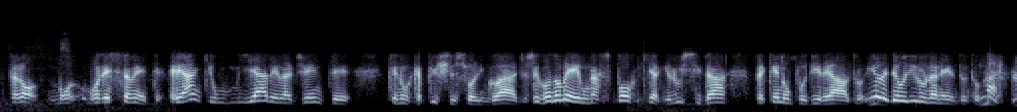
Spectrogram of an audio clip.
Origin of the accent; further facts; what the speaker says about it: Bari, Apulia, Italy; now in La Spezia, Italy; siccome sono barese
